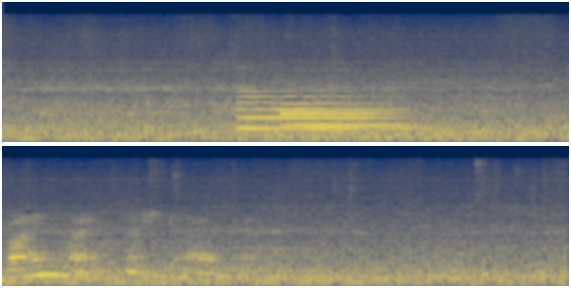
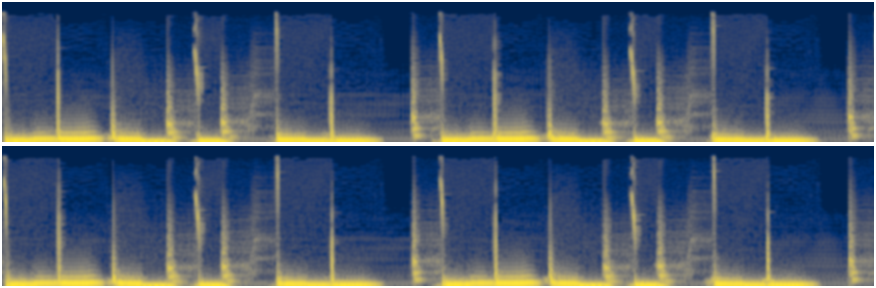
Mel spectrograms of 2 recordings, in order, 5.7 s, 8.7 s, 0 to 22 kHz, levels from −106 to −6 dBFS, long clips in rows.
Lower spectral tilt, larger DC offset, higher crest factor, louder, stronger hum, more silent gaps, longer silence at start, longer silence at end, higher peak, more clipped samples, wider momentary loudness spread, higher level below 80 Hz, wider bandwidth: first, -8 dB/octave vs -5.5 dB/octave; neither; first, 18 dB vs 12 dB; second, -25 LUFS vs -19 LUFS; neither; neither; about the same, 0 s vs 0 s; about the same, 0 s vs 0.1 s; second, -6 dBFS vs -2 dBFS; neither; first, 15 LU vs 9 LU; second, -42 dBFS vs -14 dBFS; about the same, 14.5 kHz vs 13.5 kHz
